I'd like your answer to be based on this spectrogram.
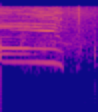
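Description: A chicken on a farm gives a short, fairly faint tonal cluck-like call that falls in pitch, followed by a couple of softer clucks.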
